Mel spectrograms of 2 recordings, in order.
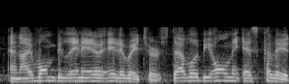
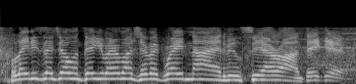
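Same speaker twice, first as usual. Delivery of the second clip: announcer sign-off; 5 semitones higher than usual. Real, not acted. Show host signs off.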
